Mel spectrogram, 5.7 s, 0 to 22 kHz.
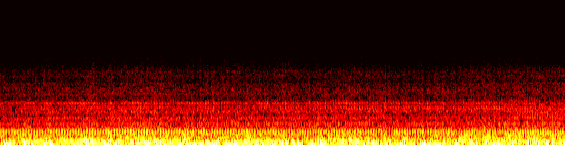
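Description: Kawasaki KLX 400's single-cylinder four-stroke engine running steadily at road-cruising speed, under a heavy rush of wind and road noise.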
